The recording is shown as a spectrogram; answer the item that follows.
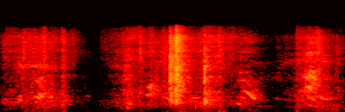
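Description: A person dropping onto a hard shop floor: one sharp thump about two seconds in, the loudest sound here, followed by a smaller knock. Faint voices are heard around it.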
